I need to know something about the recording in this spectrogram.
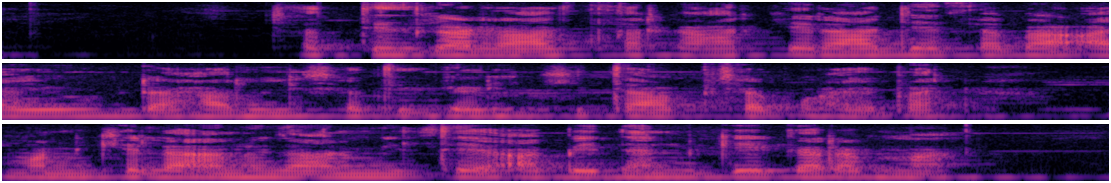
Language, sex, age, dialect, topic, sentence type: Chhattisgarhi, male, 18-24, Western/Budati/Khatahi, banking, statement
